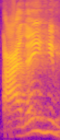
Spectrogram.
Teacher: এটা হচ্ছে মিম সাকিনে ইজহারে খাস এখানে গুন্নাহ ছাড়া পড়তে হবে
